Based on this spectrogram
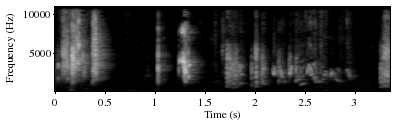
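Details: Happy pet budgies giving scattered bright chirps and a sharp squeak, then a run of quick chattering warbled notes, with faint low knocks in the background.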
